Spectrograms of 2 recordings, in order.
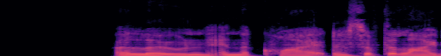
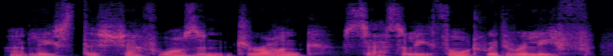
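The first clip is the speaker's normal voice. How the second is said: ordinary delivery, nothing marked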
